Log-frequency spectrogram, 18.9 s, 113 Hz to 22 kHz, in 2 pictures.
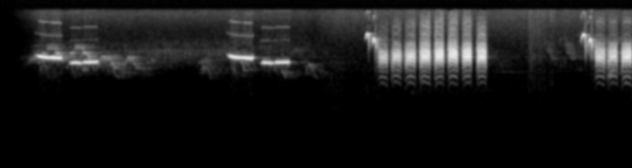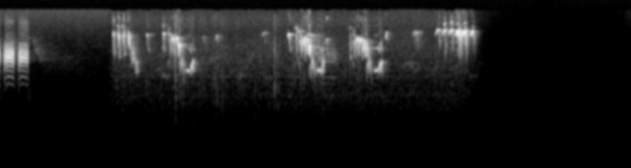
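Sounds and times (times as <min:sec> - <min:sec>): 
black-capped chickadee song: 0:00.4 - 0:02.3, 0:03.1 - 0:04.8, 0:05.5 - 0:07.4, 0:08.6 - 0:10.1, 0:11.2 - 0:16.7.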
